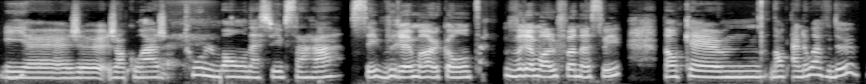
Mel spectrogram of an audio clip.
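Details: Adult man who stutters, founder of a French public-speaking contest for people who stutter; stuttering.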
